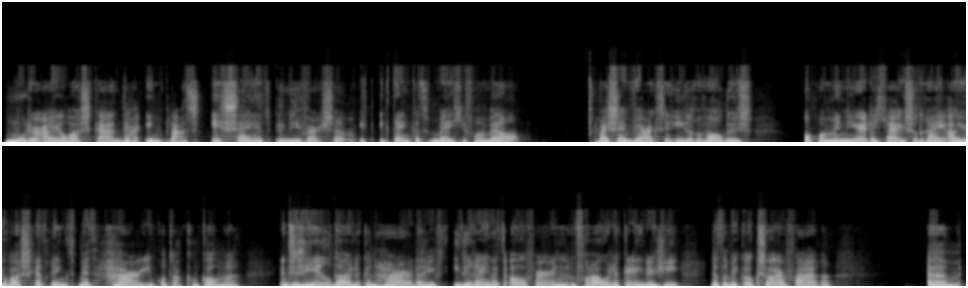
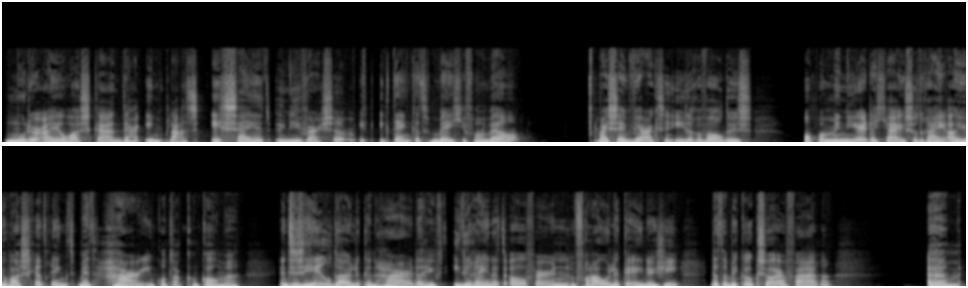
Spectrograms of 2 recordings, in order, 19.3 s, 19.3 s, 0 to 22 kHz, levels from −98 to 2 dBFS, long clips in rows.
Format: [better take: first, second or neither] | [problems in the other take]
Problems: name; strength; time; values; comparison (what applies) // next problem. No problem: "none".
second | garbled, watery; slightly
